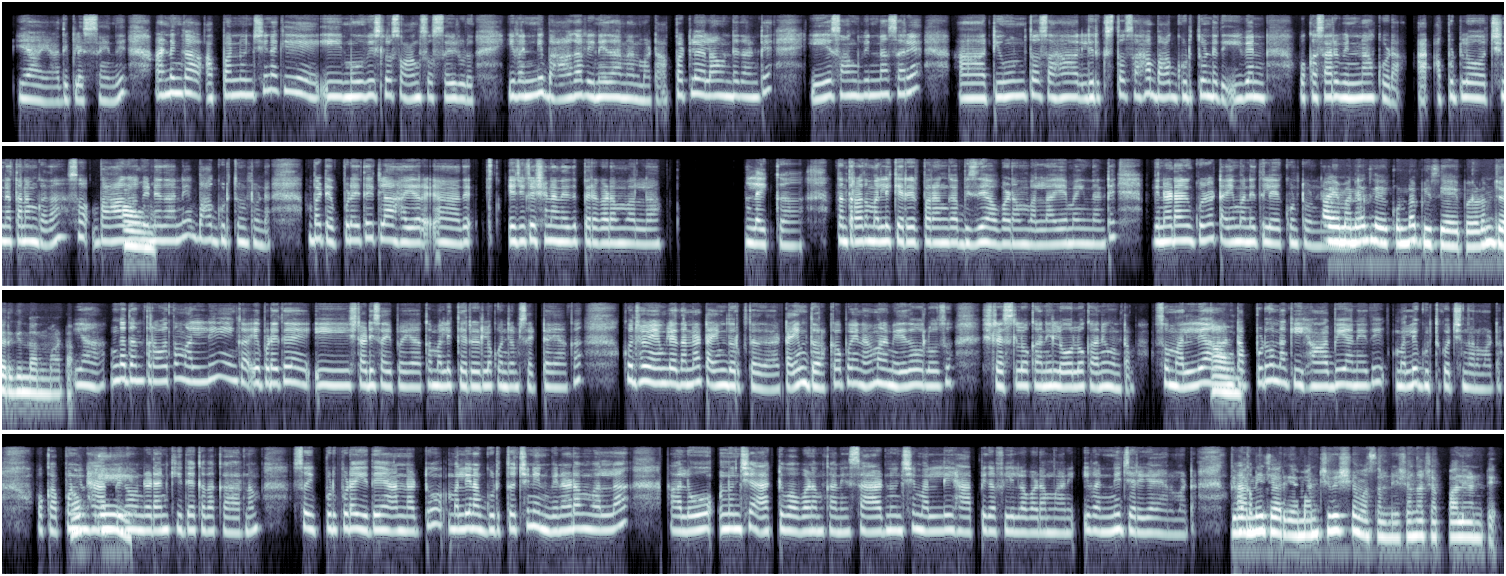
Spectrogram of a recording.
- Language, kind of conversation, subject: Telugu, podcast, పాత హాబీతో మళ్లీ మమేకమయ్యేటప్పుడు సాధారణంగా ఎదురయ్యే సవాళ్లు ఏమిటి?
- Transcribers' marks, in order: in English: "అండ్"; in English: "మూవీస్‌లో"; in English: "సాంగ్"; in English: "ట్యూన్‌తో"; in English: "లిరిక్స్‌తో"; in English: "ఈవెన్"; in English: "సో"; in English: "హైయర్"; lip smack; tapping; in English: "లైక్"; in English: "కెరీర్"; in English: "బిజీ"; in English: "బిజీ"; in English: "కెరీర్‌లో"; in English: "స్ట్రెస్‌లో"; in English: "లోలో"; in English: "సో"; in English: "హాబీ"; in English: "హ్యాపీగా"; in English: "సో"; in English: "లో"; in English: "సాడ్"; in English: "హ్యాపీగా"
